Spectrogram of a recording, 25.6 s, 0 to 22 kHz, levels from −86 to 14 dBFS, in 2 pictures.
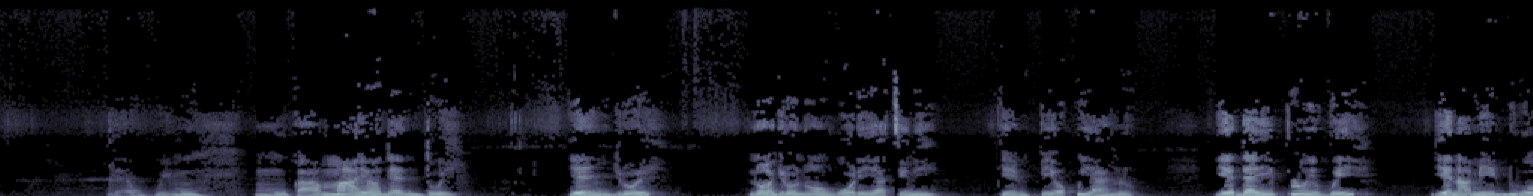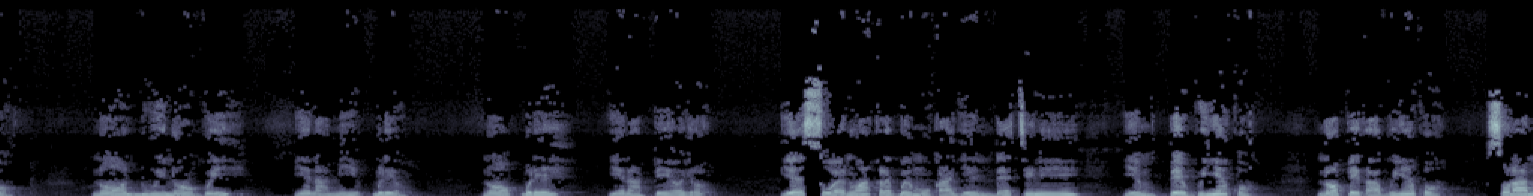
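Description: A speech recording with heavy MP3 compression damage from start to end. The sound is watery and swirly, and s sounds chirp metallically. Weak frequency lines drop in and out between frames, which likely points to a starved bitrate near 32 kbps. Nothing sounds above 20.9 kHz.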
